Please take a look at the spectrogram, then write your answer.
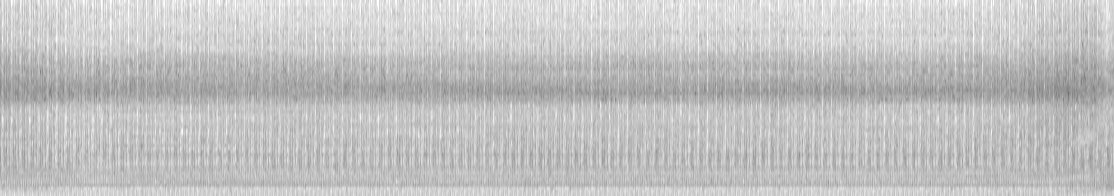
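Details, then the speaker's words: Nissan Figaro turbo engine at idle after new turbo gaskets, distributor cap, rotor, plugs, leads and timing set: runs smoother but sharp regular puffing tick from a blown downpipe-to-cat gasket exhaust leak, not yet fixed. "as you can hear although it's running a lot more smoothly there is still an exhaust leak"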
